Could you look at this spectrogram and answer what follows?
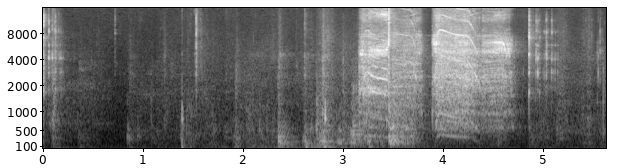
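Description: A power drill bores two holes during a camper van fitting job, two loud, whining bursts of about a second each, separated by a short pause and preceded by scattered clicks and handling knocks.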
